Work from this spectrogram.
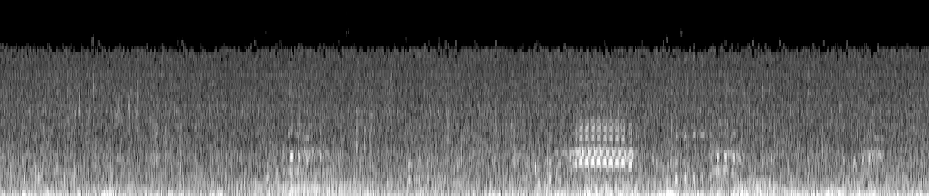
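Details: Goats resting with sheep in a village, curious about the camera; one loud harmonic bleat midway, with a few fainter, shorter bleats scattered around it over a steady low rumble.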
